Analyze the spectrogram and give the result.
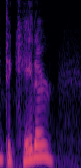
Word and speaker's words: Decatur: Is that how you say it, Bernie? Decatur? – Yes.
